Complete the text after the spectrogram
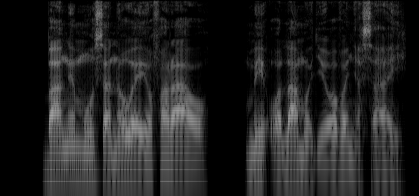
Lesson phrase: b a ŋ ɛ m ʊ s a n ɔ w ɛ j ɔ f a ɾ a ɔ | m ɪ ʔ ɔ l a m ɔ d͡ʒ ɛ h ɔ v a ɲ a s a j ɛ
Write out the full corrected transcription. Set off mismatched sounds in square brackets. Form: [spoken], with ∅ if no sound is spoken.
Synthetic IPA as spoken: b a ŋ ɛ m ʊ s a n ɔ w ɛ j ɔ f a ɾ a ɔ | m ɪ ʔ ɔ l a m ɔ d͡ʒ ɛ h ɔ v a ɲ a s a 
